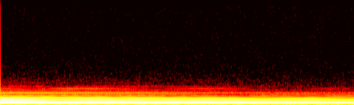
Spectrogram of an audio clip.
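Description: Soft solo piano: a single held chord slowly dying away, with no new notes struck.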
